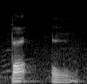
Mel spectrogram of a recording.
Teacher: but there's no T it's botle it is yeah it is it's a glottal stop it's not even a t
